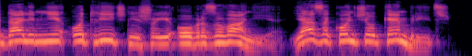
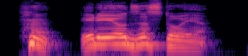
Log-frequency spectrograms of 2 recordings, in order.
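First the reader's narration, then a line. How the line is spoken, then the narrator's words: Skeptical grunt, clarifying. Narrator (Russian): хмыкнул и уточнил Иваныч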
